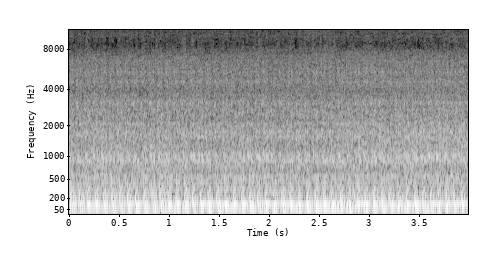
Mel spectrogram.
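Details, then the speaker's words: Royal Enfield Himalayan 450 just back from service with a replaced engine head, new valve-clearance shims and fresh coolant: low, even thumping idle with no tick or clatter; the earlier engine noise is gone, though the owner expects it may return after 500–1000 km. "Today we got our bike back from Royal Enfield. As expected, they have changed the engine head, added new shims. The engine noise is not present now."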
